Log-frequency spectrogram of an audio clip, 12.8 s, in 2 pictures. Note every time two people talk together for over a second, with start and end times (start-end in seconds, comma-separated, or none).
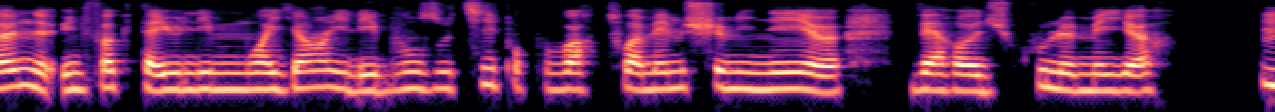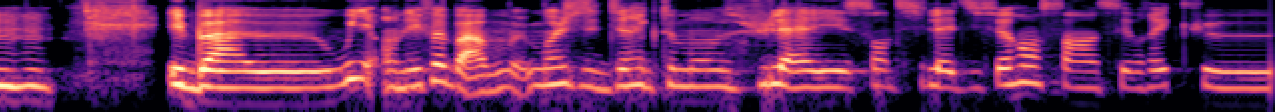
none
